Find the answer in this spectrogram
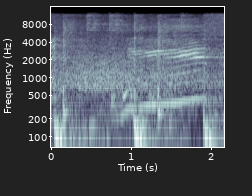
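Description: Wrestler's funk entrance theme played through the arena PA: heavy bass drum beats under a drawn-out vocal line that slowly rises in pitch.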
